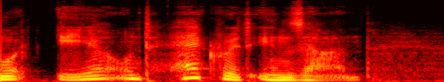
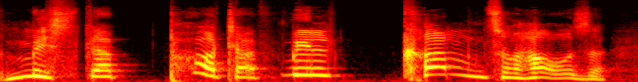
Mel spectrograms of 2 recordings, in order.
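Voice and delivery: much higher, slow and drawn out, tearful welcome; feierlich gesteigert; 10 semitones higher, 3 dB louder, slower than usual. Acted. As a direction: stretch each word out, overcome. Barmann wiederholt den Gruß. (alter Wirt, hoch, langsam und feierlich)

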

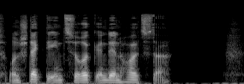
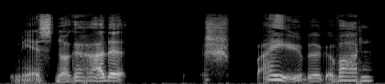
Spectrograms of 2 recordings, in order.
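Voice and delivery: high, halting woman feeling sick; nauseous; 8 semitones higher, slower than usual. A narrator's reading. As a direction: force it out slowly, fighting nausea. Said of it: "Nur mit Mühe brachte sie den Würgereflex unter Kontrolle". (mühsam, stockend, mit Übelkeit)

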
